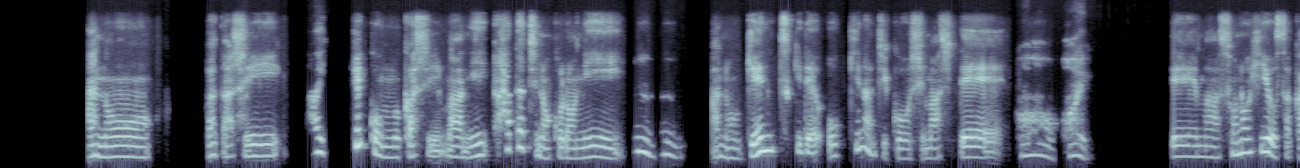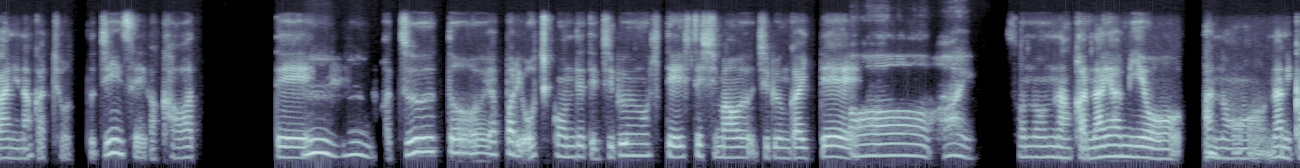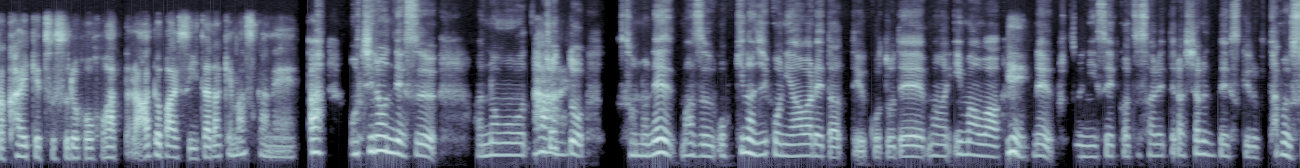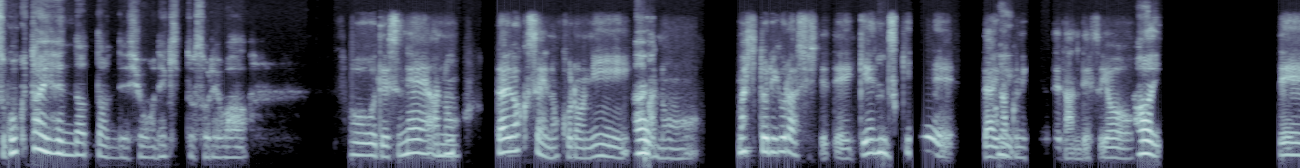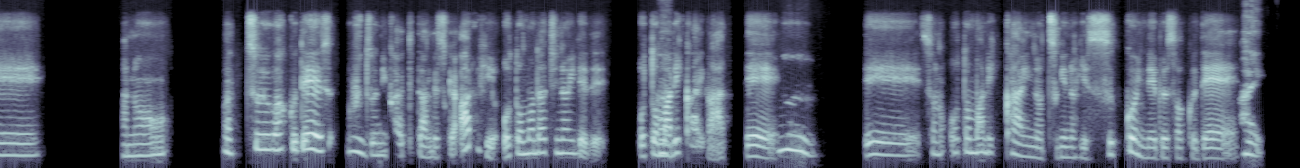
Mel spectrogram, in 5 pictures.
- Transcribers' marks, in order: none
- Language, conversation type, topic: Japanese, advice, 過去の失敗を引きずって自己否定が続くのはなぜですか？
